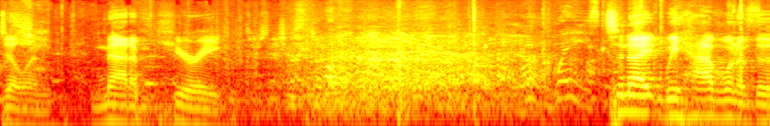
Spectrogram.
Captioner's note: laughter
